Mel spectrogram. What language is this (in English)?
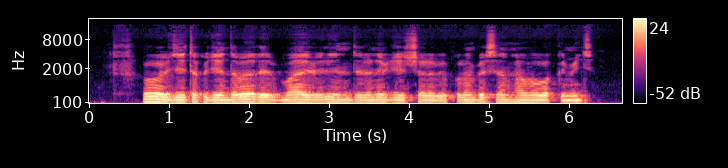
Kinyarwanda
